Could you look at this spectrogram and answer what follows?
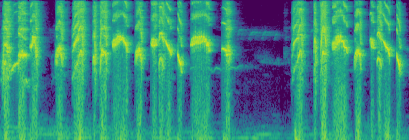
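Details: Oriental magpie-robin in full fighting song, used to provoke other birds into aggression: rapid bursts of loud, high whistles and sharp chattering notes, a brief pause near two and a half seconds, then more fast varied phrases.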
